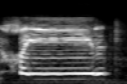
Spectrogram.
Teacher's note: جب را سکون ہو اور اس سے پہلے یائے لین آ جائے تو وہاں پہ را باریک ہوگا. آپ مثال کو دیکھیں یہاں خیر، یہاں رو نہیں پڑھا جائے گا بلکہ باریک پڑھیں گے خیر ر باریک. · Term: ترقیق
